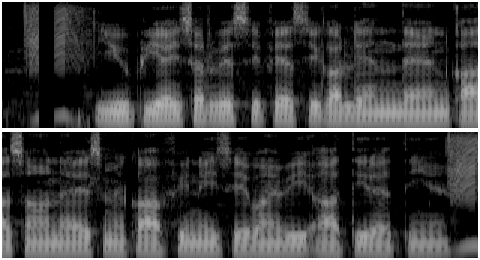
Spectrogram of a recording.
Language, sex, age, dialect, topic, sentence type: Hindi, male, 18-24, Kanauji Braj Bhasha, banking, statement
